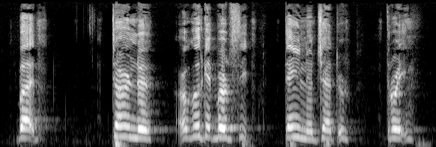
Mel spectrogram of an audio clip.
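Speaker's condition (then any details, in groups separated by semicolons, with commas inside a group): Cerebral palsy; due to birth complications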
